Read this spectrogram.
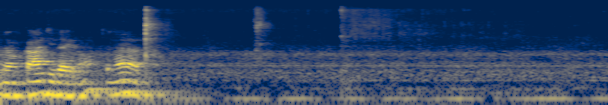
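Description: An egg cracks against the rim of a pan.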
